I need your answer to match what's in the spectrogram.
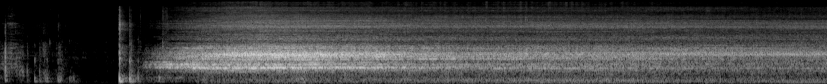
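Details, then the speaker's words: Blower fan salvaged from a Hunter heater, rewired and cleaned, first power-up: click then steady whirring hum with a faint regular wobble; slight imbalance, and owner thinks the motor could use oiling. "huh well it's working sounds like it sure could be coined and oil though"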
